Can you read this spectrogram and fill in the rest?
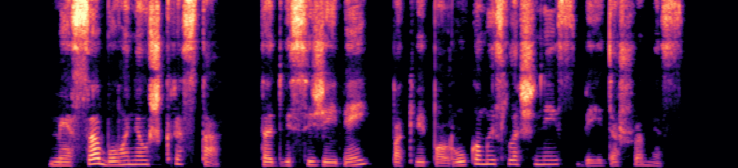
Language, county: Lithuanian, Šiauliai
